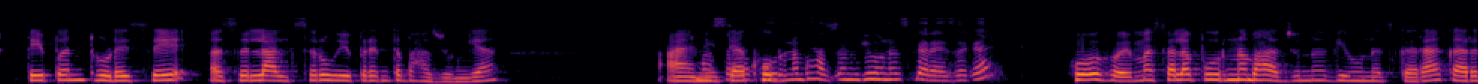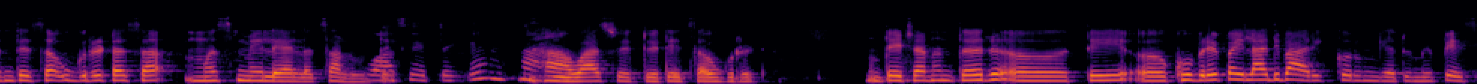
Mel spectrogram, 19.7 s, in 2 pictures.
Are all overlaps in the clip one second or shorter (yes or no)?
yes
